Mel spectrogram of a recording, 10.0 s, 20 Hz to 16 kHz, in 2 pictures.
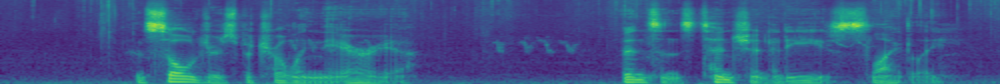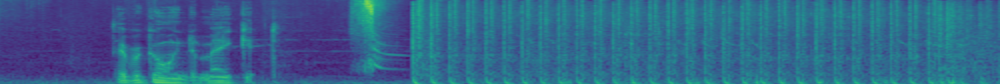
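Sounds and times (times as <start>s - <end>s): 
speech: 0.7s - 2.2s, 3.1s - 4.9s, 5.6s - 6.9s
rapid automatic gunfire radio-play sound effect: 7.0s - 9.9s.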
